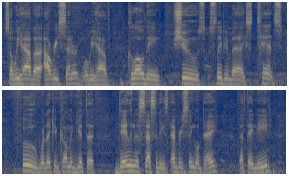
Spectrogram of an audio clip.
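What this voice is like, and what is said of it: Hoarse, strained, weak voice. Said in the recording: “my voice sounds so weird right now, but I'm losing it”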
